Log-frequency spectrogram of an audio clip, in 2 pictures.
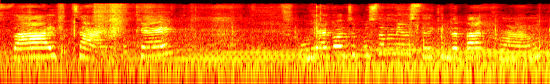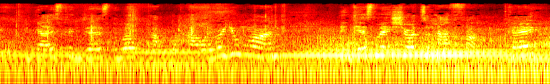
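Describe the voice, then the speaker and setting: Speech at a fairly slow pace comes through loud background noise. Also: woman. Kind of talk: instruction to a child and viewers. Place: street. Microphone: camera far.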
